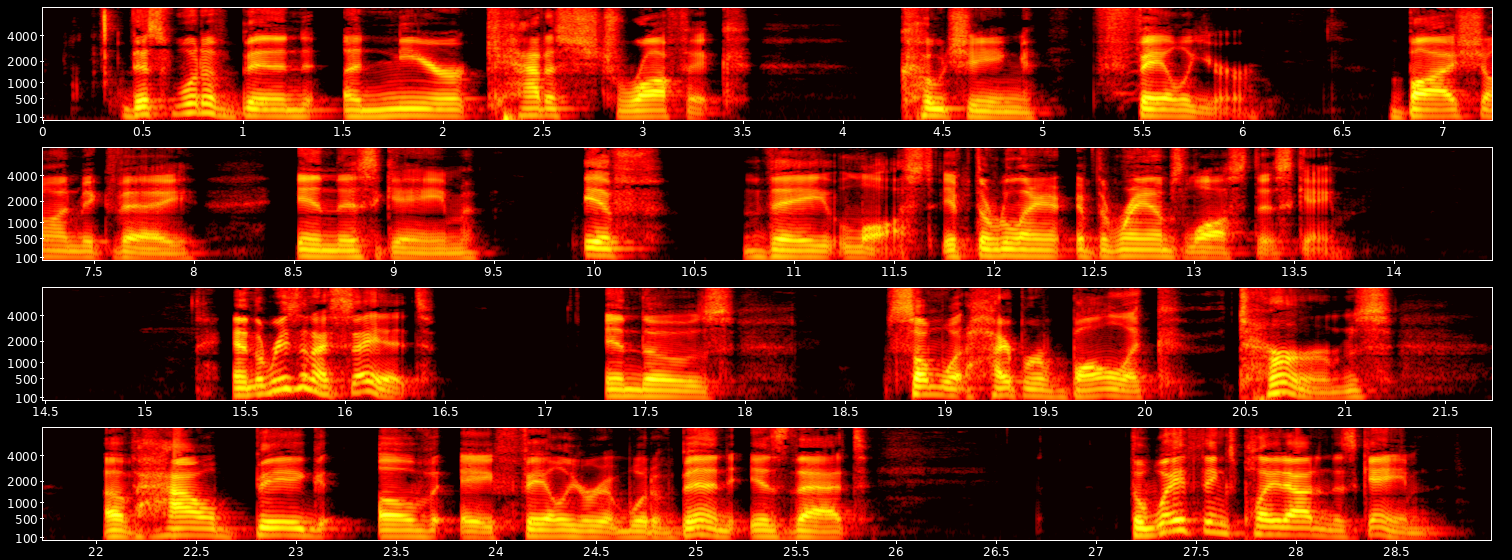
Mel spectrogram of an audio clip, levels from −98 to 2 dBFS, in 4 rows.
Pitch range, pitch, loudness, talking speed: 110-135 Hz, 120 Hz, -27 LUFS, 115 wpm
